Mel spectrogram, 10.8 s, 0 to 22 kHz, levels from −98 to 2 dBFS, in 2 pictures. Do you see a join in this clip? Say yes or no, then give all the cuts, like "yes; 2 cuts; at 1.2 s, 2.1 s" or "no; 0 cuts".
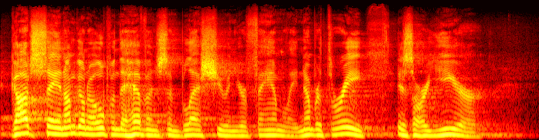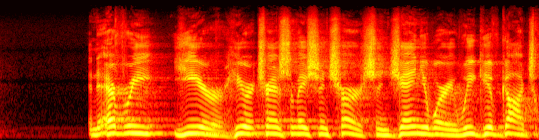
no; 0 cuts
